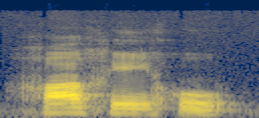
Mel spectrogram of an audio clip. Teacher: खा का मखरज है अदना हलक, यानी हलक का वो हिस्सा जो मुंह की जानिब है, यानी जहाँ मुंह और गर्दन का जोड़ है यहाँ से खा को अदा करते हैं।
